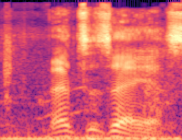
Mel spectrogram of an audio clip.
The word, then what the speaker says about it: Matanzas: as we make our way to Fort menas menas that's how you say it so Fort menas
